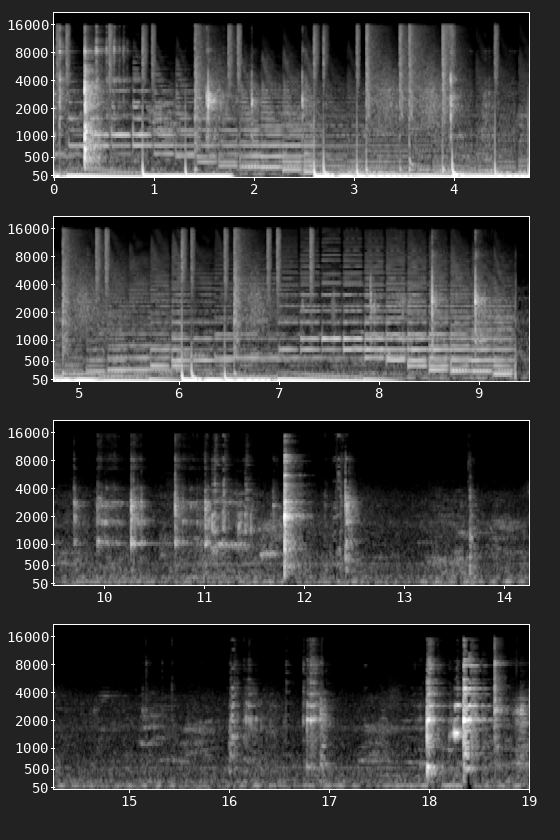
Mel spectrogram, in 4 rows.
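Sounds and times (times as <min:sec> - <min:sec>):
metal lamp parts clinking: 0:00.0 - 0:01.0.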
